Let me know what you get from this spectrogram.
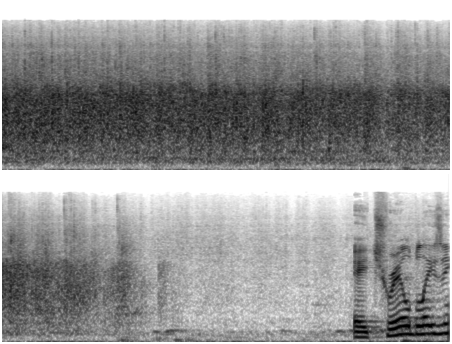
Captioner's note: applause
